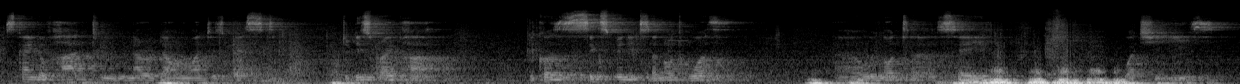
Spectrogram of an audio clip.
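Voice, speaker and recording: Young Ugandan man, halting eulogy in echoey church. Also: sits low, flat delivery, recorded from a distance, noisy background. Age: young adult. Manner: halting, searching for words. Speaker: grandson giving a eulogy. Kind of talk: funeral eulogy. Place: church hall. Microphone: handheld mic.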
